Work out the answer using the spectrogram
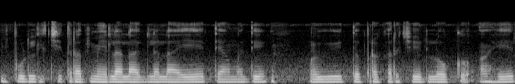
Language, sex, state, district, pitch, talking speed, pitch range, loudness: Marathi, male, Maharashtra, Aurangabad, 120 Hz, 115 wpm, 120-125 Hz, -18 LUFS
